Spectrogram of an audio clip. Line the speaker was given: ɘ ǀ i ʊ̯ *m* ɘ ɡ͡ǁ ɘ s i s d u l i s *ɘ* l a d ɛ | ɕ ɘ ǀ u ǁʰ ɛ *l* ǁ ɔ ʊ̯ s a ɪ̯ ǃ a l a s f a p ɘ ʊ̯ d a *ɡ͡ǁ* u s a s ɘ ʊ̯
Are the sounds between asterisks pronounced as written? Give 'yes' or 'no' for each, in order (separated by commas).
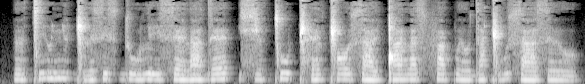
no, no, yes, yes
